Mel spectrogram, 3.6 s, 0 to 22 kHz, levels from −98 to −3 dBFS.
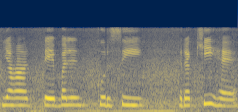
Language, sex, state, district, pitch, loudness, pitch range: Hindi, female, Haryana, Rohtak, 255 Hz, -14 LUFS, 245-265 Hz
